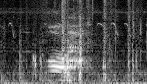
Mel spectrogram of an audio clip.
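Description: A hen clucks nearby.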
